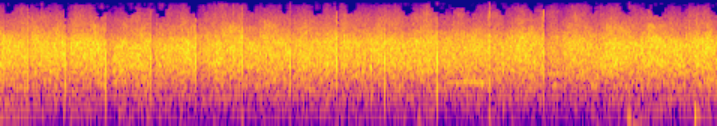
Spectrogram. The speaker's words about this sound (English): Is that how you feel tonight? Let's give the Lord a good clap offering of praise.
